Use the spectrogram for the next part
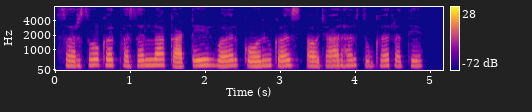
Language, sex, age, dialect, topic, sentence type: Chhattisgarhi, female, 46-50, Northern/Bhandar, agriculture, question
